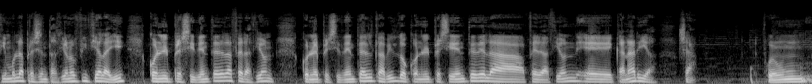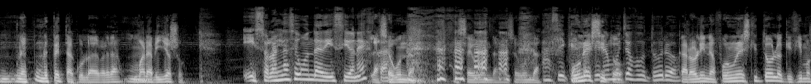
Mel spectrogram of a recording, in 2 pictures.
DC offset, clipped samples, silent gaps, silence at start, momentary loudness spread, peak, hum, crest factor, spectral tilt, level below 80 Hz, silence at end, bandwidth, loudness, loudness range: 0.5%; under 0.1%; none; 0 s; 7 LU; -4 dBFS; none; 12 dB; -5.5 dB/octave; -46 dBFS; 0 s; 16 kHz; -16 LUFS; 2 LU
